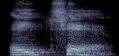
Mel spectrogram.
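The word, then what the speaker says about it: Achane: the performance he had is Devon a CH a Chan a a Chan c h an not a chain he ain't Two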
